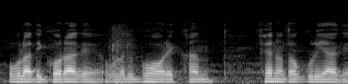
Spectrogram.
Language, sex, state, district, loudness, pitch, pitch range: Chakma, male, Tripura, Unakoti, -17 LUFS, 120 Hz, 120-125 Hz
